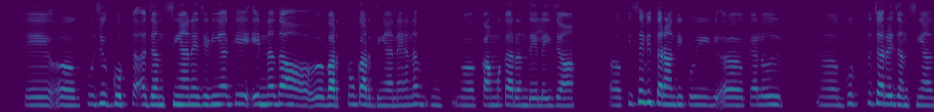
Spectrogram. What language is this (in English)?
Punjabi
